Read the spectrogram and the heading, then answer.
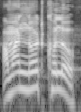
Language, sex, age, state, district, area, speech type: Bengali, male, 30-45, West Bengal, Paschim Medinipur, rural, read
